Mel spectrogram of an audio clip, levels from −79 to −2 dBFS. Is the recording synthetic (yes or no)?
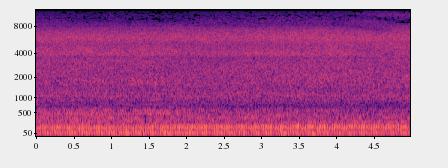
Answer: no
